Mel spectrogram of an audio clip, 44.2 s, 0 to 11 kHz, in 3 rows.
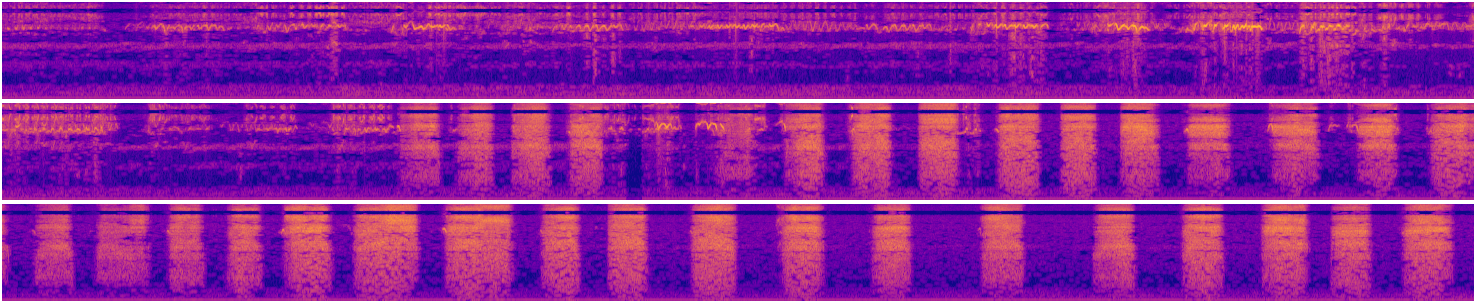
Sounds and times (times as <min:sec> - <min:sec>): Owl: 0:00.0 - 0:38.6, 0:39.2 - 0:44.0.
